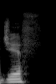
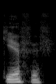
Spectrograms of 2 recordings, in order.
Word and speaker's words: GIF: You could add a description of what's happening in the GIF, or GIF if you pronounce it wrong, and just throwing fireballs at the end of this one, Ben.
